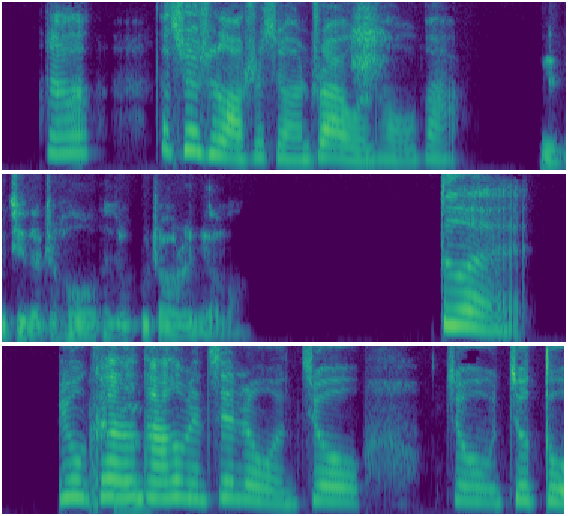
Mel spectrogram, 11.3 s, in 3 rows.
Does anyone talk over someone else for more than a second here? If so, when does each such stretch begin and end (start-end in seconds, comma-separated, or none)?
none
